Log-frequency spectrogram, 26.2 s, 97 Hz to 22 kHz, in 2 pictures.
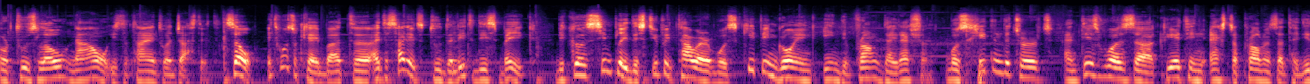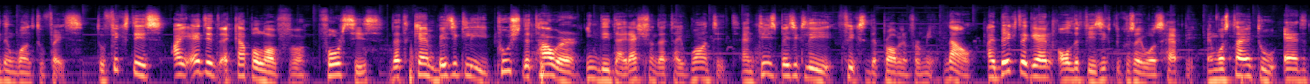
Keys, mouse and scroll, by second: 0.1 middle click, 1.0 scroll up 1, 1.1 scroll down 1, 1.1 scroll up 1, 1.2 middle click, 1.5 scroll down 1, 1.5 middle click, 2.1 scroll down 1, 2.4 space, 3.7 space, 3.9 KP_0, 3.9-4.3 scroll down 10, 4.2 space, 6.5 scroll down 2, 6.8 space, 9.9 space, 10.3 KP_0, 10.5-11.1 scroll down 10, 11.1 space, 11.6-12.1 scroll up 2, 14.4 space, 15.9 click, 16.1-16.8 middle drag, 17.2-17.5 scroll up 2, 17.9 shift+click, 18.2-20.5 middle drag, 20.7 click, 20.9-22.3 middle drag, 22.8 shift+click, 23.2-24.6 middle drag, 24.6-25.6 middle drag, 26.1 middle click.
